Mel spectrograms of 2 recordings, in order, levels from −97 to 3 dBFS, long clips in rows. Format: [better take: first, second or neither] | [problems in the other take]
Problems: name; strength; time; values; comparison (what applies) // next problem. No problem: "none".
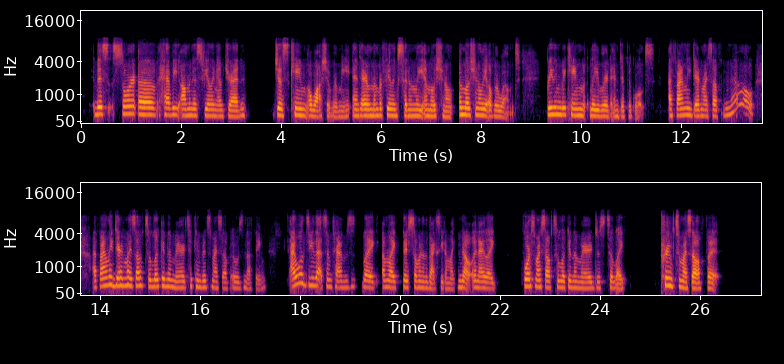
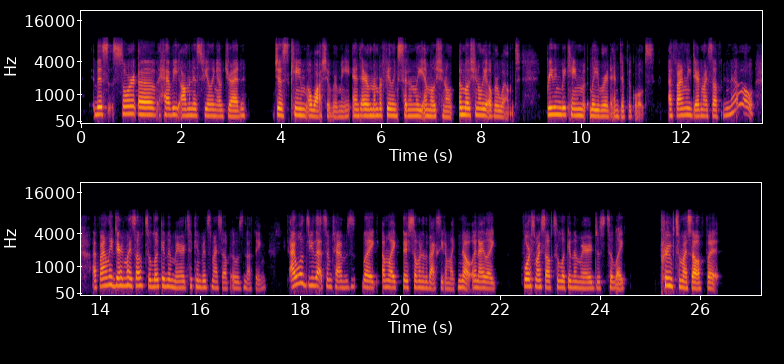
second | garbled, watery; badly; nothing above 7.5 kHz; slightly in the second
